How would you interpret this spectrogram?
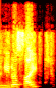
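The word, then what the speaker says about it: cnidocyte: এই বিশেষ কাঁটাযুক্ত কোষগুলোর নাম হচ্ছে নিডোসাইট। এই বিশেষ কাঁটাযুক্ত কোষগুলোর নাম, এত জোরে শব্দ করলে কি পড়ানো যায়? এই বিশেষ কাঁটাযুক্ত কোষগুলোর নাম নিডোসাইট। সি থাকবে, উচ্চারণ হবে না, NIDOCYTE, নিডোসাইট।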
